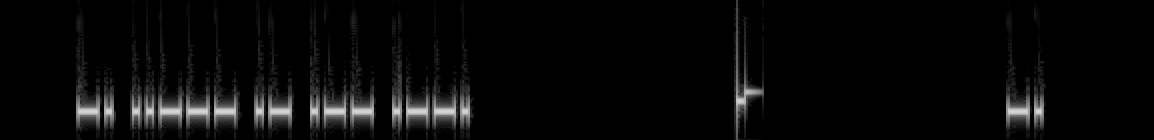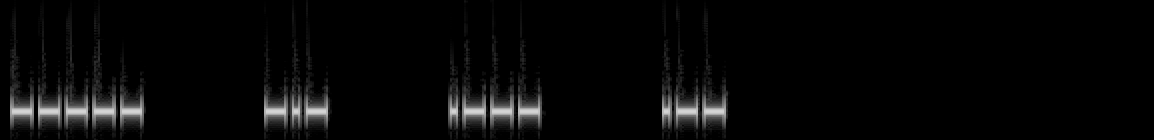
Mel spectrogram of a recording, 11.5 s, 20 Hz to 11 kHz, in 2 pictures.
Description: Morse code, heard as a keyed tone, about 36 wpm, spaced as for 18 wpm, 700 Hz. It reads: N2AWP N0KJW
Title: USA Call Signs - 5 Characters - 6x Character Spacing - 35wpm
